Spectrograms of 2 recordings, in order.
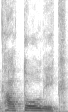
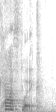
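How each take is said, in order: First: The middle O vowel is pronounced. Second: The middle O vowel is dropped. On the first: The speaker calls it wrong. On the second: The speaker calls it right. "the O disappears and it's only two syllables"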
